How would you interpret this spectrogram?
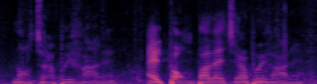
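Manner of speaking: soft, low-volume coaching; hushed encouragement. Real, not acted. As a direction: urge your teammate on under your voice. Coaching partner quietly, enemies nearby.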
